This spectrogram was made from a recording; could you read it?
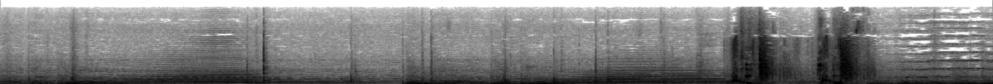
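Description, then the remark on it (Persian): Two loud whip lashes crack and swish in quick succession near the end as a person is flogged, heard over a sustained, droning musical background with no talking. “آنقدر بزن تا به خاک بیفتد. بزن.”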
